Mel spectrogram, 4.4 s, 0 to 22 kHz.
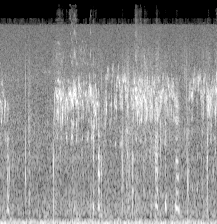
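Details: Wild black storks at a nest in Estonia during a feeding on 9 July 2019 at 7:15. Dense bursts of high, scratchy chirping notes repeat rapidly and fairly irregularly, with brief gaps between bursts.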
